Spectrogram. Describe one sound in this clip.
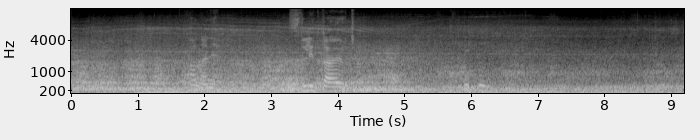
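A jet plane drones overhead.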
